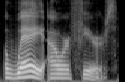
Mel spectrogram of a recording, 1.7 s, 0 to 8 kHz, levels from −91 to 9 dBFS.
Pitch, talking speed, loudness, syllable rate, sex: 160 Hz, 110 wpm, -16 LUFS, 2.8 syllables/s, female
